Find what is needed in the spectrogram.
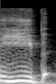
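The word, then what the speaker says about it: جيب: ببینید دوستان در زبان عربی عراقی در بسیاری از لهجه ها حرف ج رو به صورت ی تلفظ میکنن. مثلا جیب رو میگن ییب به این صورت دوستان، یا جا رو میگن یای به این صورت، یای آمدن.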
